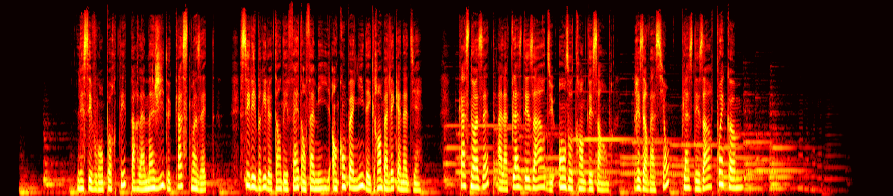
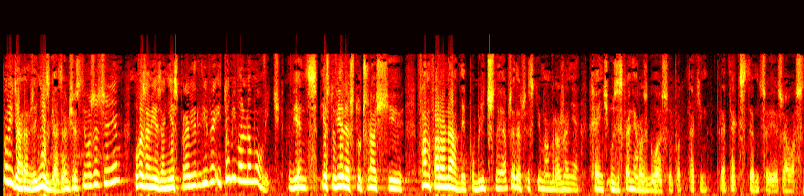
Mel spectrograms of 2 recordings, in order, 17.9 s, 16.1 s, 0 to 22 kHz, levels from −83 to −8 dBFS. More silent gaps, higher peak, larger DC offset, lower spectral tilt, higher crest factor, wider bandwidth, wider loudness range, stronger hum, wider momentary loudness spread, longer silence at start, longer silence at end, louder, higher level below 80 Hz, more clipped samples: neither; about the same, 0 dBFS vs 0 dBFS; neither; about the same, -5 dB/octave vs -6 dB/octave; about the same, 16 dB vs 12 dB; first, 18.5 kHz vs 7.4 kHz; second, 4 LU vs 8 LU; neither; first, 19 LU vs 14 LU; first, 0.4 s vs 0.05 s; first, 2.05 s vs 0 s; second, -16 LUFS vs -12 LUFS; about the same, -46 dBFS vs -44 dBFS; second, under 0.1% vs 0.5%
